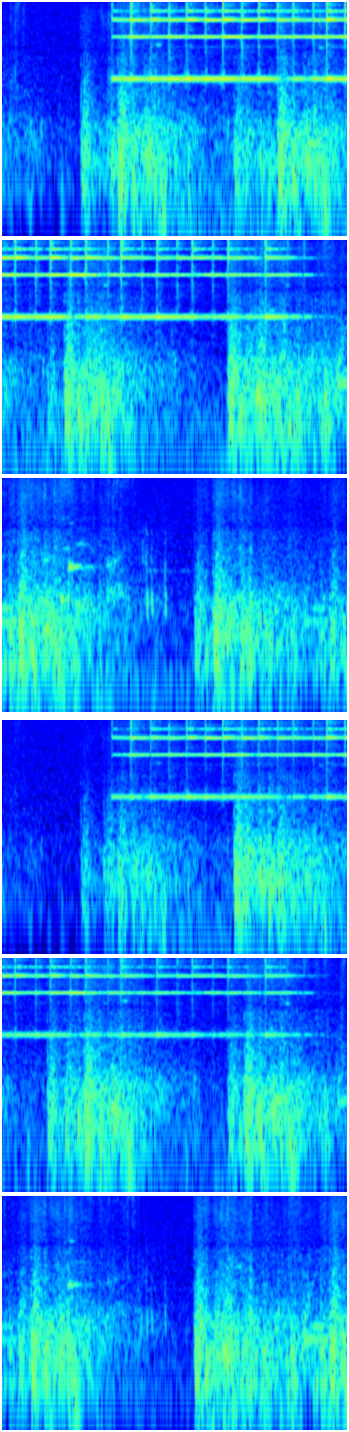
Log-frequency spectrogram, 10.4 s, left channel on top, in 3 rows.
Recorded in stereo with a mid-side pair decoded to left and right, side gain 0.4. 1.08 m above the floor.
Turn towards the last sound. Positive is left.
turn(degrees=45)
